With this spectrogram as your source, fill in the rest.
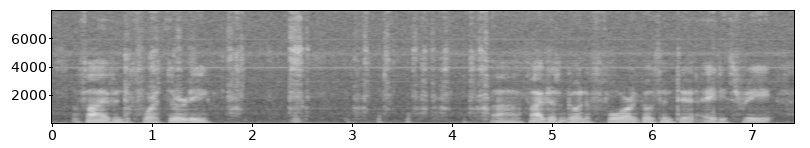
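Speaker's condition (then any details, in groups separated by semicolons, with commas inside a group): No condition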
